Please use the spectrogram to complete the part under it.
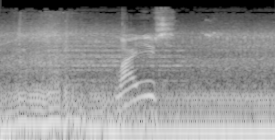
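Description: A motorcycle engine revs up sharply.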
